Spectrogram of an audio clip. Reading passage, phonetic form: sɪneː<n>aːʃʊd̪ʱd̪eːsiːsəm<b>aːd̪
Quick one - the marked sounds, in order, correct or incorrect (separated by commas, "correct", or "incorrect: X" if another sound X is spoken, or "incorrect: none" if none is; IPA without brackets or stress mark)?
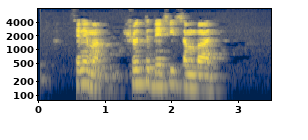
incorrect: m, correct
